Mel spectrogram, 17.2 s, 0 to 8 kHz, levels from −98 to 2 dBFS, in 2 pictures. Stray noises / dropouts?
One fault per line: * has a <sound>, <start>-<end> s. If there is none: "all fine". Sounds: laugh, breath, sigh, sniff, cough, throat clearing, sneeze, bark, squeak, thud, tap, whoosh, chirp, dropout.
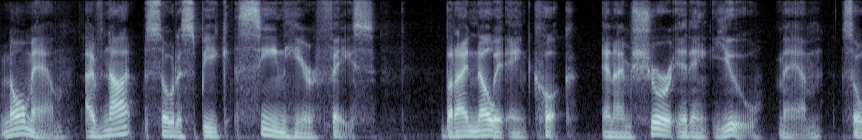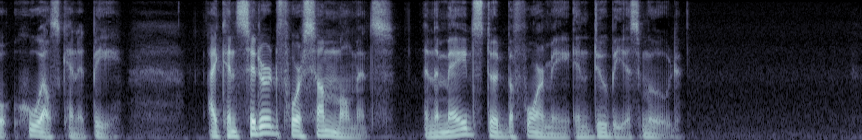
all fine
